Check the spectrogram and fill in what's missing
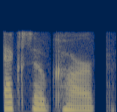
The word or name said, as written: exocarp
